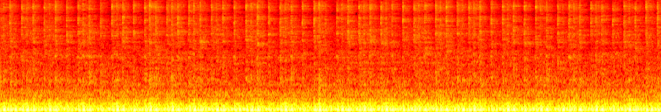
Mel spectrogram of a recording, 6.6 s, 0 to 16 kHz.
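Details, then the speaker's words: 2000 Harley-Davidson Sportster 1200 Custom, first start after six years sitting: deep, lumpy V-twin beat held at fast idle after several throttle-held runs, firing steady with no misses or clatter; oil tank then checked full. "i've run it a few times here with the throttle keeping it running and now i'm going to try i'm going to try starting it and getting it to idle for you maybe high idle for now"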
